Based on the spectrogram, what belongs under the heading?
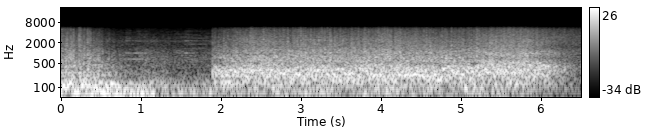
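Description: Loud daytime aerial fireworks: a sharp bang at the start, then about two seconds in a dense, rapid barrage of bursts that runs for about four seconds and dies away near the end.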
